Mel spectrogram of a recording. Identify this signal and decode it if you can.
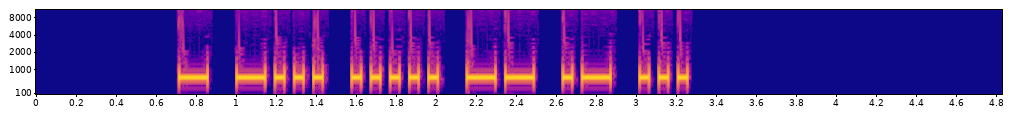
Morse code, heard as a keyed tone, about 25 wpm, 690 Hz. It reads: TB5MAS
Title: DXCC-100 Call Signs - 6 Characters - 25wpm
